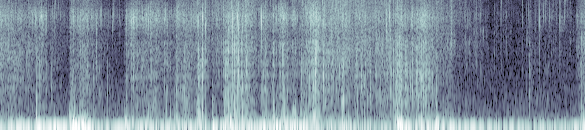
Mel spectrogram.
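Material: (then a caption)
Plastic. Fingertips squeeze, pop and crinkle a small piece of green-tinted plastic bubble wrap with small air bubbles. A continuous bright crinkling rustle runs throughout, broken by sharp crackling pops, with the loudest ones near the start and again around four seconds.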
